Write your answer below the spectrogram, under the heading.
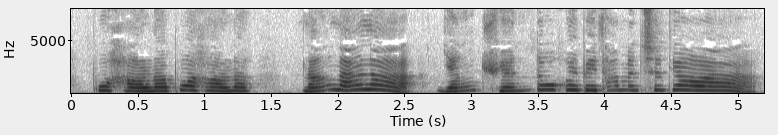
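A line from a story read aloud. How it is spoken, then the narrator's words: Child's alarmed shout. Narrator (Chinese): 放羊的孩子正在喊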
